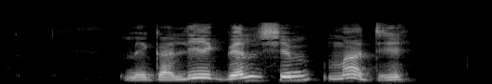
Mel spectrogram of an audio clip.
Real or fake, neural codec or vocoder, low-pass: real; none; 7.2 kHz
